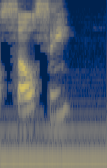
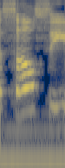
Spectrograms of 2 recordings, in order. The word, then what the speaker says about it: sulci: sulcus so the uh the sulci or sulci you may hear pronounced either way singular is a celsus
